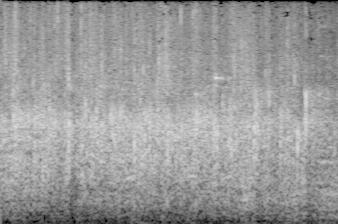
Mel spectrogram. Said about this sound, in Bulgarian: Аплодисменти и за него.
